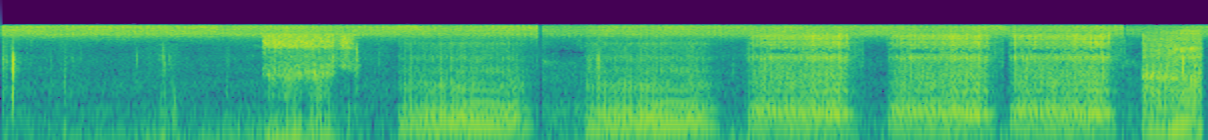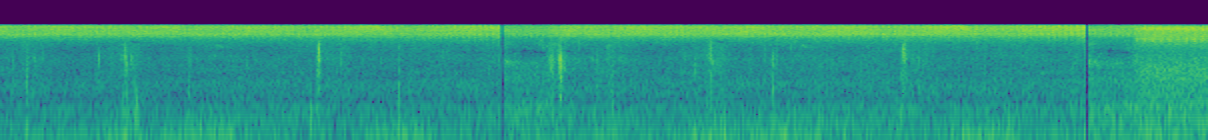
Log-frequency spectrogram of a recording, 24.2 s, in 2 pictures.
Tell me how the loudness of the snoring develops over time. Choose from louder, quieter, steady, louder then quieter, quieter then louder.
steady.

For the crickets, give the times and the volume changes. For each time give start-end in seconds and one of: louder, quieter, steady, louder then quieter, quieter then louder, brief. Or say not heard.
0.0-24.1 steady.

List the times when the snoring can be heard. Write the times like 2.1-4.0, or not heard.
2.6-12.1.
